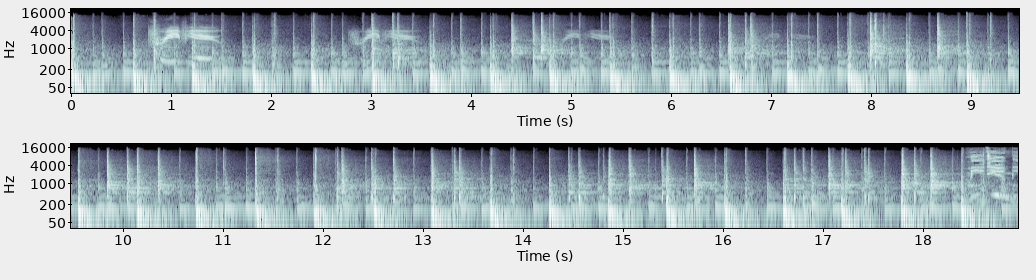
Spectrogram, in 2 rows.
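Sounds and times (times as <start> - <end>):
African drums in a fusion loop: 0.0 - 18.9.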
